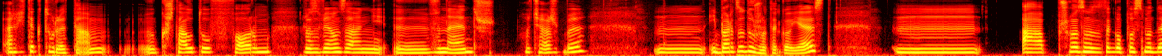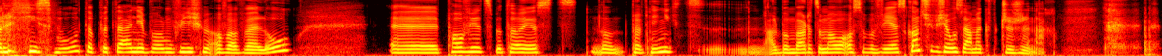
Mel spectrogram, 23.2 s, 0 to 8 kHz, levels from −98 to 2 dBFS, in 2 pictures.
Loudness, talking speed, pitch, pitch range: -22 LUFS, 115 wpm, 205 Hz, 195-225 Hz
